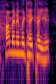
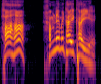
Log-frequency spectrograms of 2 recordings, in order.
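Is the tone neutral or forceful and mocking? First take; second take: neutral; forceful. First: It is said in a plain, neutral tone. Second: It is said with forceful, mocking pressure.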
